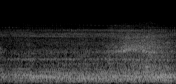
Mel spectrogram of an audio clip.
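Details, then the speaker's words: Old farm fuel transfer pump, before replacement with Fill-Rite 35 GPM; steady coarse whirring with faint whine rising partway, unable to load fuel; noisy, worn failing fuel pump. "no good so it doesn't look like we're going to be able to load fuel while we're up in The Silo"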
